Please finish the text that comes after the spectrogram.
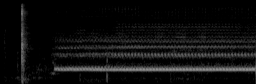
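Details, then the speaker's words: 1970 Panasonic RQ-209AS cassette recorder in play mode with very loose, slipping belts: a steady, thin high-pitched squeal from the motor, a dry motor bearing; the fix is a drop of oil on the motor end (owner thinks it's mechanically governed). "that's actually the motor it's nothing to get too concerned about you just put a drop of oil on on the end of the motor"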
